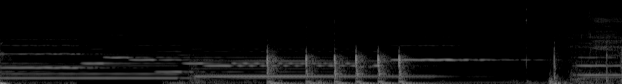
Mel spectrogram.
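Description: A quick series of about six firm, evenly spaced knocks on Jay's door, sounding over a steady, sustained musical background with no talking.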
